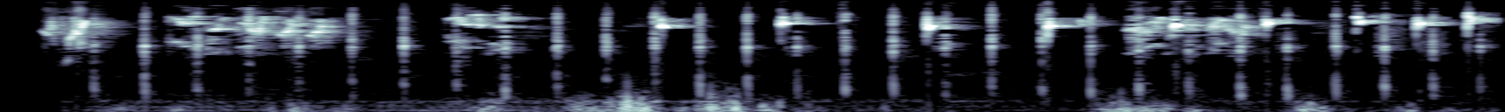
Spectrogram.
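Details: Lovebird chatter used as a lure to make young lovebirds answer: dense high twittering with rapid squeaky chirps and short buzzy bursts, many quick clicks between, some low rustling in the background.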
